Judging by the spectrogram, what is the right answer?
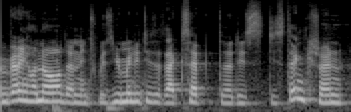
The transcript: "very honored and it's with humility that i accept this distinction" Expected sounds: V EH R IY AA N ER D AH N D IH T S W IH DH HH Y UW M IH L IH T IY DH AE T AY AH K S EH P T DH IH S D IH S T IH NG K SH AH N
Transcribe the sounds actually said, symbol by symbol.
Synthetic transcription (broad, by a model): V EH R IY AA N ER D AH N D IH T W IH DH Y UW M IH L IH T IY DH AE T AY AH K S EH P T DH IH S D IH S T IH NG K SH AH N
